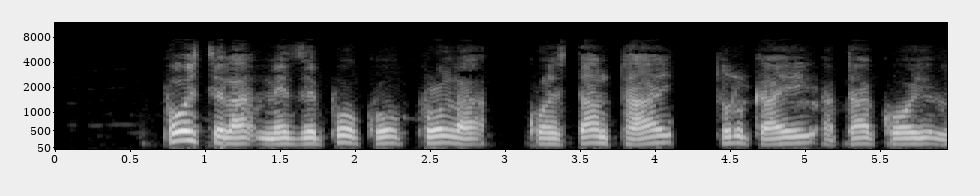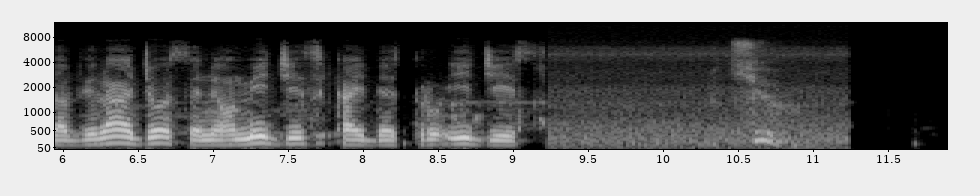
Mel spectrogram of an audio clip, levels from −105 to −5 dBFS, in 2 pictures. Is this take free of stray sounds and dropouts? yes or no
no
